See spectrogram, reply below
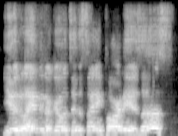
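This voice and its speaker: A man playing a loud, excitable, teasing buddy on the way to a party in an improvised radio-style comedy. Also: sits high, a little fast, far from the mic, highs cut off, heavy background noise, voice pushed up, lightly acted. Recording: roomy echo, off the mic.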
